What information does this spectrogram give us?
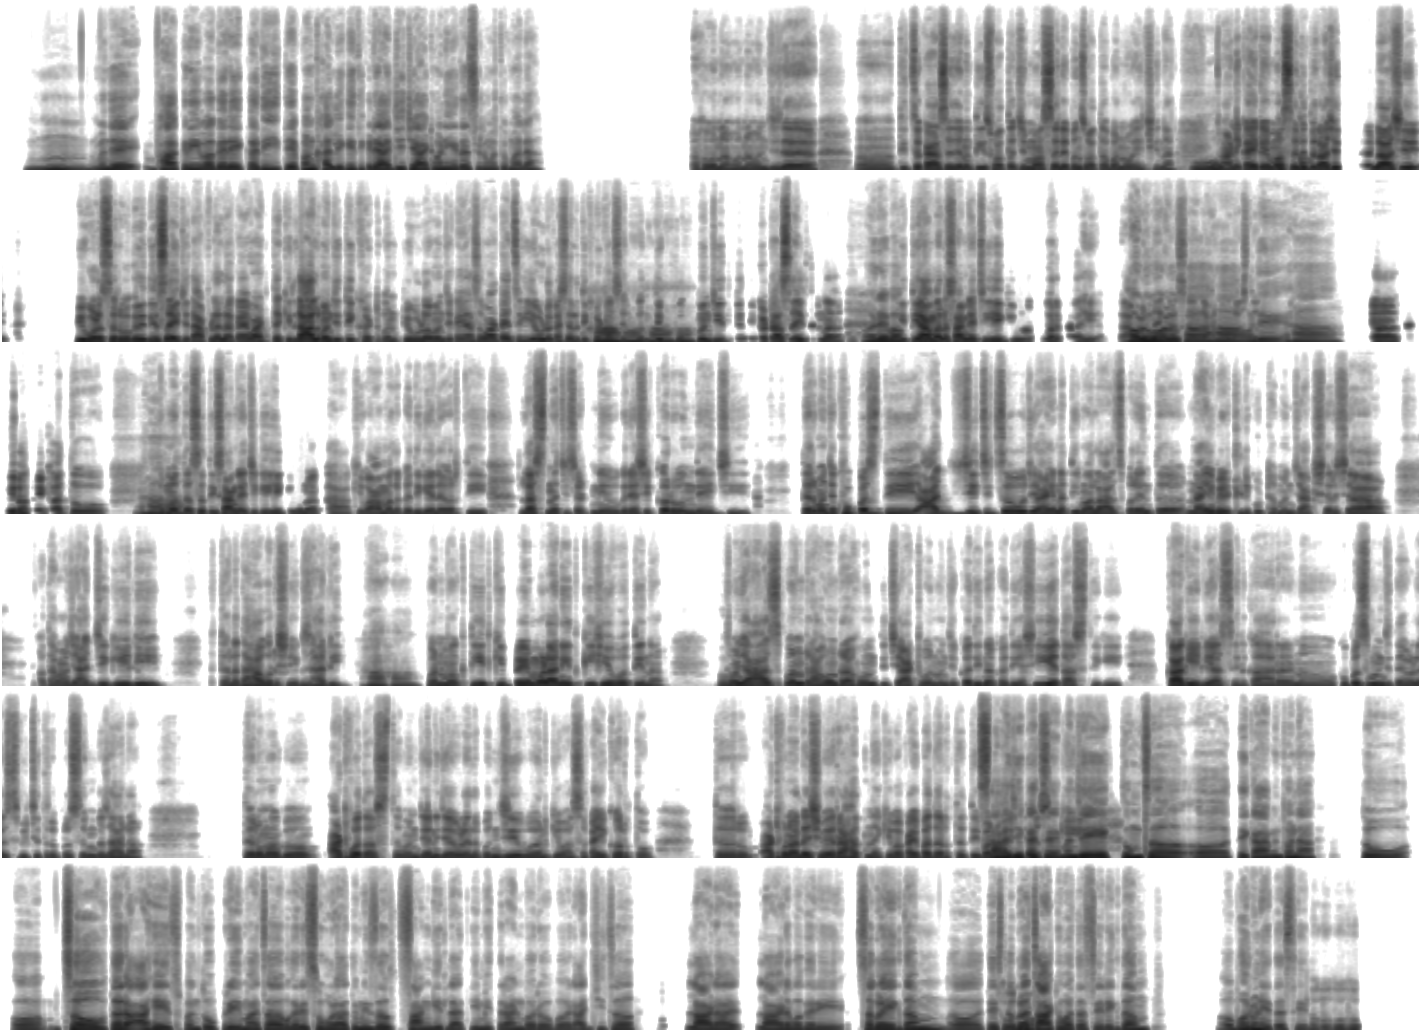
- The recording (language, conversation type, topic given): Marathi, podcast, कुठल्या अन्नांमध्ये आठवणी जागवण्याची ताकद असते?
- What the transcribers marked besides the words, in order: tapping; other background noise; other noise; surprised: "अरे बापरे!"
